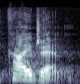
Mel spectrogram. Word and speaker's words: QIAGEN: Thomas Schweins, Vice President, Strategy and Marketing and member of the Executive Committee, QIAGEN. I did pronounce QIAGEN right.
